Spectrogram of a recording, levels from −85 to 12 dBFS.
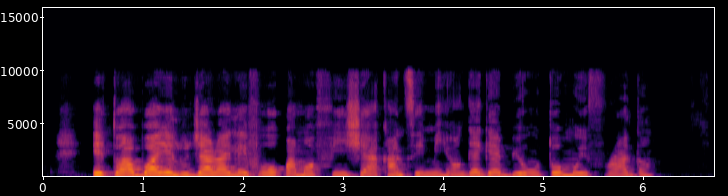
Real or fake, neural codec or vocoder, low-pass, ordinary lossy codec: real; none; 9.9 kHz; none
